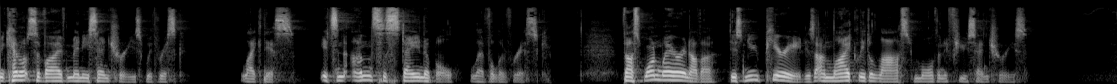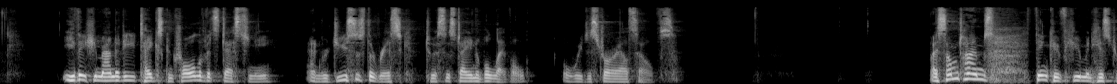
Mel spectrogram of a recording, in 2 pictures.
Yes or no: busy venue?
no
